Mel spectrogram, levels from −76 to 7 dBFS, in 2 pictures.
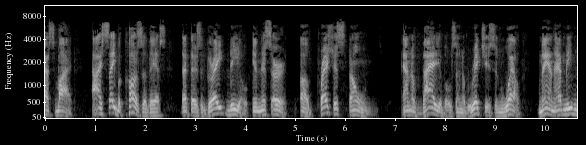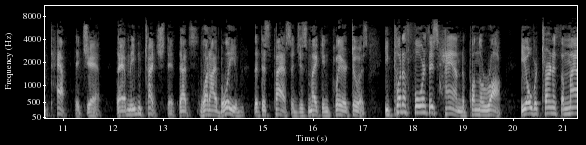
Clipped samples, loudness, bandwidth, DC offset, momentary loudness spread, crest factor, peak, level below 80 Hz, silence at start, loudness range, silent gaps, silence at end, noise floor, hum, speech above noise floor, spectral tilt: under 0.1%; -20 LUFS; 7.6 kHz; under 0.1%; 7 LU; 18 dB; -4 dBFS; -62 dBFS; 0 s; 2 LU; none; 0 s; -62 dBFS; none; 42 dB; -4.5 dB/octave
